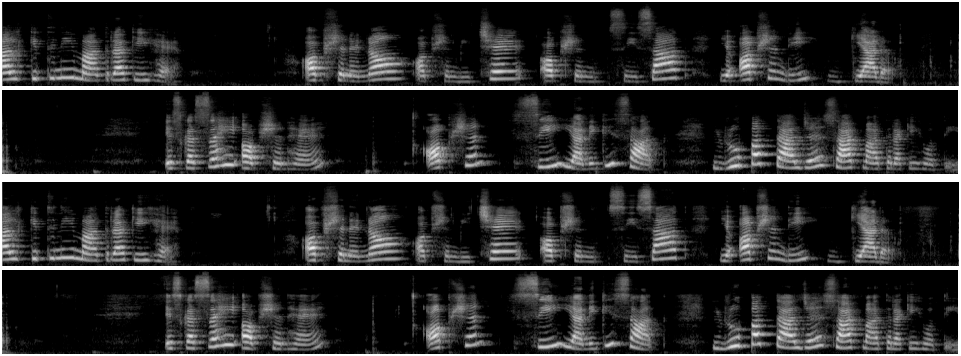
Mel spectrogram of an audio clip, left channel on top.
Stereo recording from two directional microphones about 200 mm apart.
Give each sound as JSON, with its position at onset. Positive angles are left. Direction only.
{"t": 0.0, "sound": "speech", "side_deg": -40}
{"t": 10.6, "sound": "speech", "side_deg": -30}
